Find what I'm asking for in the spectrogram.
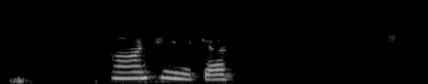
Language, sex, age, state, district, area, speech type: Dogri, female, 18-30, Jammu and Kashmir, Udhampur, urban, conversation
